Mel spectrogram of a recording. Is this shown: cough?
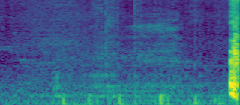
yes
